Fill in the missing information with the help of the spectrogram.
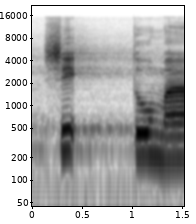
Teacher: Syi'tum ini hamzah sukun. Cara bacanya syi-nya ditekan sedikit saja ya, dan bacaannya adalah tipis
